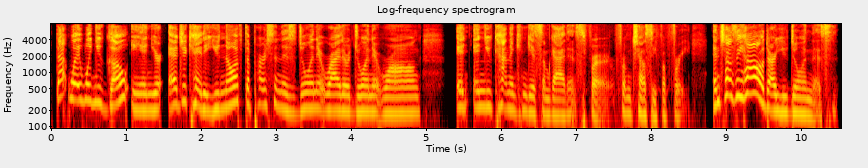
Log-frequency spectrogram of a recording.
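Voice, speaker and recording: In clean studio sound with no echo, a middle-aged podcast host offers parents advice in a chatty, motherly tone, slipping in preachy asides. She speaks at normal speed with an animated, mid-range voice that is slightly mellow.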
